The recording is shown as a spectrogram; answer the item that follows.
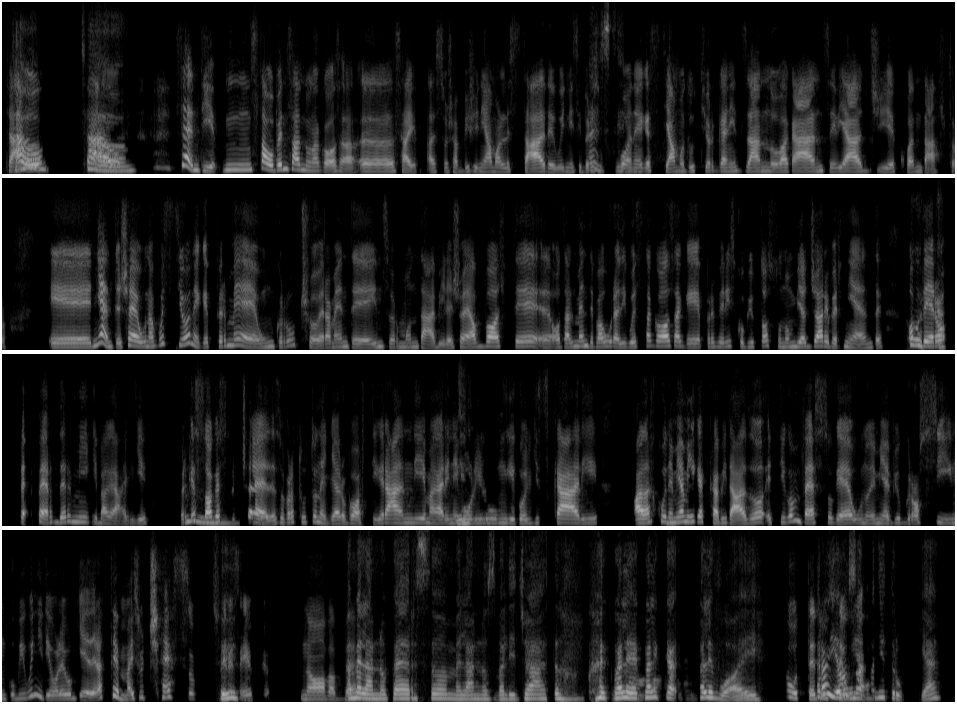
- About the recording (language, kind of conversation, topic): Italian, unstructured, Qual è il problema più grande quando perdi il bagaglio durante un viaggio?
- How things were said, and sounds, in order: tapping; other background noise; laughing while speaking: "successo"; laughing while speaking: "svaligiato. Qua"; drawn out: "No"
